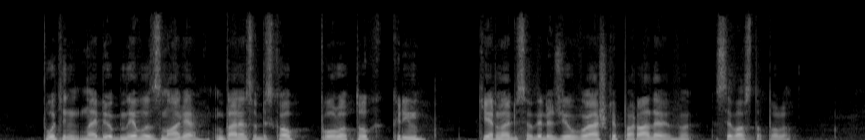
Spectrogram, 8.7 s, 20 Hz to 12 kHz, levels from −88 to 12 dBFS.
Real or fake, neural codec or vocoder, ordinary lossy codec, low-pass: fake; codec, 24 kHz, 1 kbps, SNAC; MP3, 64 kbps; 10.8 kHz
